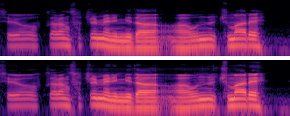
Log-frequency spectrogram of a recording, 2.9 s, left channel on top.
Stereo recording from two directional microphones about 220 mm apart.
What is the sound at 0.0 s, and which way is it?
Speech, centre (ahead or behind).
